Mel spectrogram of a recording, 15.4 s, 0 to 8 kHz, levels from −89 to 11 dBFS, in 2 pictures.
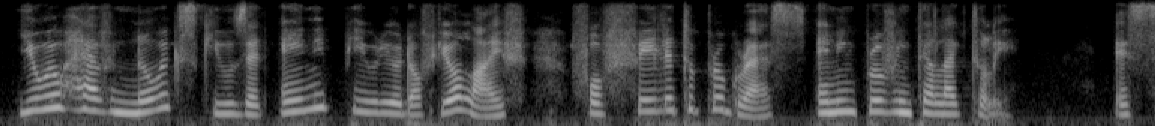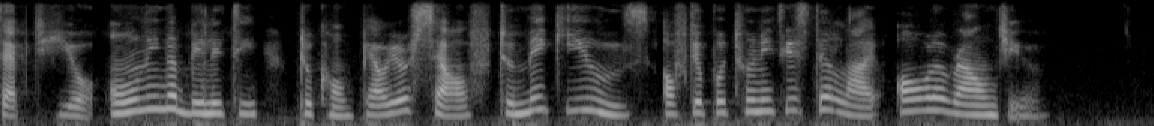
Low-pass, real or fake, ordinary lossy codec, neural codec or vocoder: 7.2 kHz; real; Opus, 32 kbps; none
